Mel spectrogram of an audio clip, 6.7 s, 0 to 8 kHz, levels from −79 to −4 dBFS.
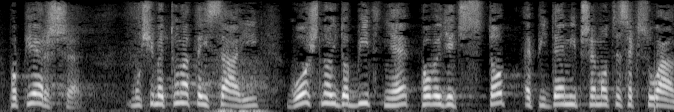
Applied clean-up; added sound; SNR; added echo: none; none; none; none.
